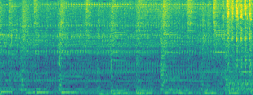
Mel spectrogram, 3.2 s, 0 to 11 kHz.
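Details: Land Rover Defender camper water pump with 15 L boiler, shower shut: rapid pulsing chatter keeps going, pump never cuts out on its internal pressure switch, building overpressure until boiler safety valve lifts; cause unknown.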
